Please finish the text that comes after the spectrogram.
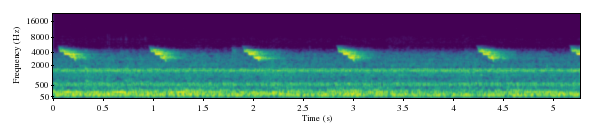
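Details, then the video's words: Kecial kuning white-eye calling for its companions: five evenly spaced, clear, falling high chirps about one per second over a low rumble and a steady hum. "Burung Kecial kuning ciak ciak manggil temennya"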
